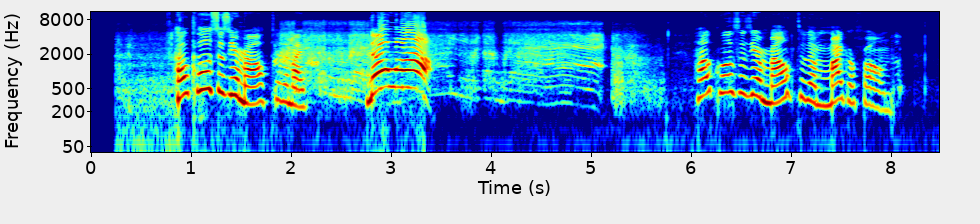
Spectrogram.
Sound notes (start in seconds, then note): 1.8 demon noises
